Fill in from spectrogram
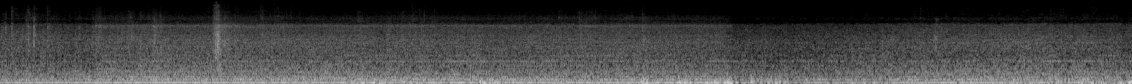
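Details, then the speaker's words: Orsi hedge cutter, 15 years old, on 65 hp motor after flail change, cutting hedge: deep even drone with steady chewing as the head takes big bits, no bogging; normal running under load. "hedgecock runs it's a 65 horsepower motor so as you can hear here sort of chewing that this head are a few big bits that need disappearing it doesn't affect it"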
